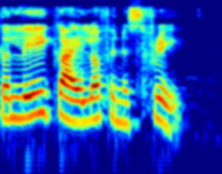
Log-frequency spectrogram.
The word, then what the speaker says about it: Innisfree: Secondly इनिसफ्री पढ़ा जाता है, आइनिसफ्री नहीं पढ़ा जाता है।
